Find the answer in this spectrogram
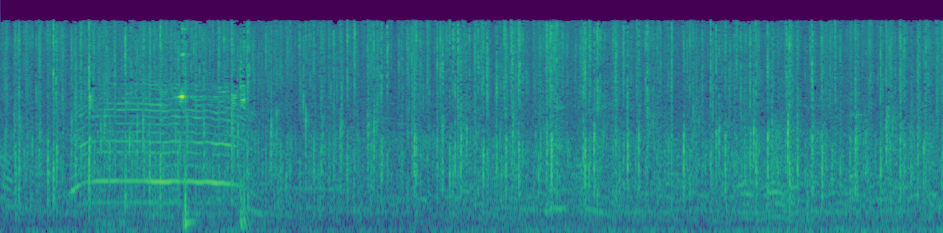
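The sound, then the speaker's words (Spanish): Applause from neighbours at a weekly gathering in support of public healthcare, honouring health centre workers. Steady, sustained clapping runs throughout with crowd voices mixed in. “un aplauso a los trabajadores y trabajadoras de este centro de salud.”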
